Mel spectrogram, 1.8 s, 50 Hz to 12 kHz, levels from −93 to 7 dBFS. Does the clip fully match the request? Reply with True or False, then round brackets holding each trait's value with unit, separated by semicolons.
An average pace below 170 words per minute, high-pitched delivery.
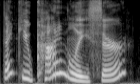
True (135 wpm; 255 Hz)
